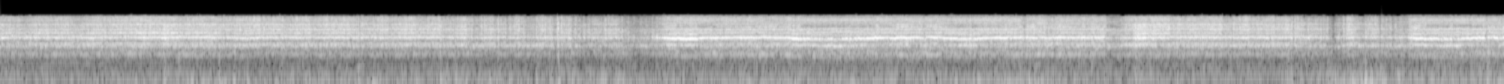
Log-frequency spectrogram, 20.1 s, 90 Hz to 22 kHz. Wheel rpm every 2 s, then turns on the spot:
170, 170, 170, 170, 160, 160, 170, 160, 170, 160.
none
